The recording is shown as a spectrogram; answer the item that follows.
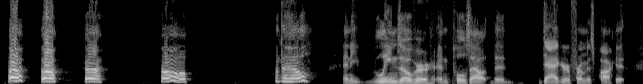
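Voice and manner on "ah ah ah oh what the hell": very high, shrill, loud startled cries. Playing Morty jumping up out of a nightmare: Morty waking from a nightmare. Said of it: "Morty jumps up out of a nightmare".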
